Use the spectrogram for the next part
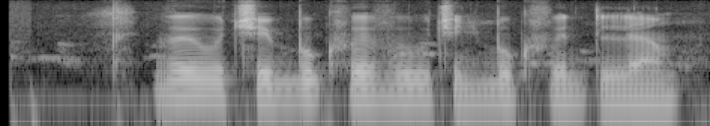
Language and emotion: Russian, neutral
